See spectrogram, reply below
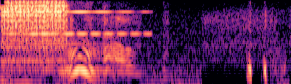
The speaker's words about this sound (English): You gotta answer the phone over there.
